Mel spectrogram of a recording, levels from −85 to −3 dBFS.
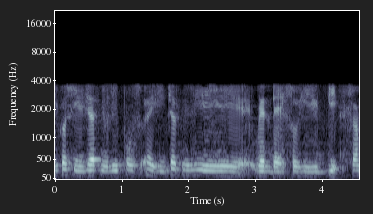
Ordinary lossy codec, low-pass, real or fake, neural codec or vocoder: none; 3.6 kHz; fake; codec, 44.1 kHz, 3.4 kbps, Pupu-Codec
